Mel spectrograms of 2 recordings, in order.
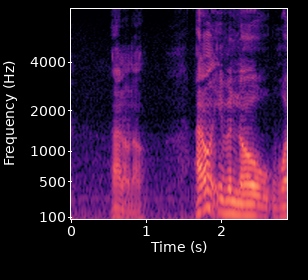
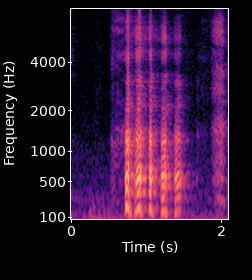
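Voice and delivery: laughing; 8 semitones higher, 4 dB louder than usual. Real, not acted. Laughs at own joke.

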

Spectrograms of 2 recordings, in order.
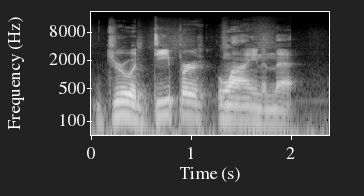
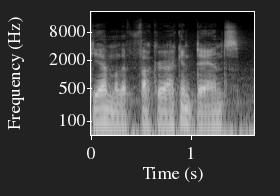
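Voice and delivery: lightly voiced solemn champion, softer and lower; dead-serious disco champion; 4 semitones lower, 8 dB quieter than usual. Disco champion posing for his photo, mock-serious and quiet. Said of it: "his face is so serious".

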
